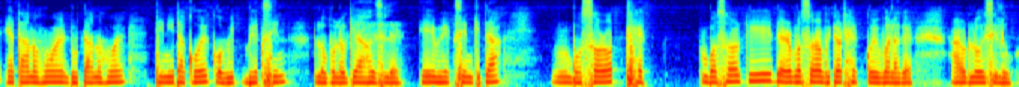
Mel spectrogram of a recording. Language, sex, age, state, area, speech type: Assamese, female, 45-60, Assam, rural, spontaneous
